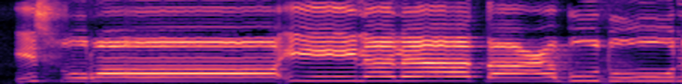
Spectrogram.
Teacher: اسرائیل لا تعبدون، لا پہ الف مدہ، تعبدون، بدو پہ وہ مدہ، دونوں کو الف مدہ کو بھی اور وہ مدہ کو بھی ایک الف کے برابر کھینچ کر پڑھنا ہے۔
